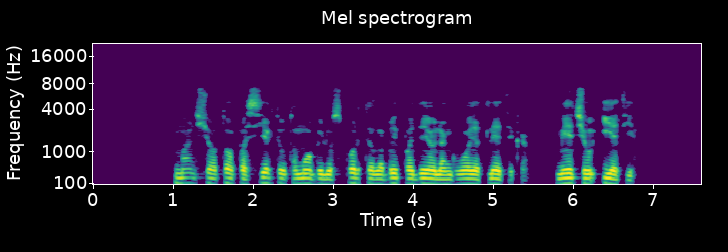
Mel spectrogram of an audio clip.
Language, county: Lithuanian, Panevėžys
